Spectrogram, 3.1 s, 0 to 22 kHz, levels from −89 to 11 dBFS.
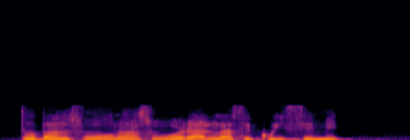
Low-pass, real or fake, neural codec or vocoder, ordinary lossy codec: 5.4 kHz; fake; codec, 16 kHz, 1.1 kbps, Voila-Tokenizer; none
